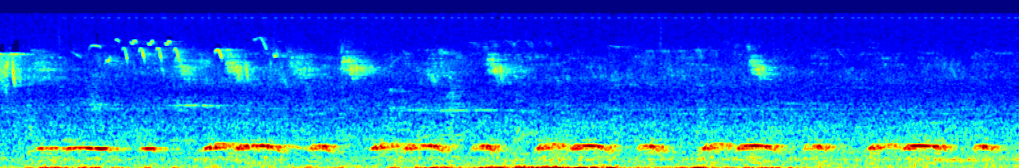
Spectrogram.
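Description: A dove cooing a low, repeated phrase of three notes, one phrase about every one and a half seconds, while swallows twitter and chirp high above it.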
